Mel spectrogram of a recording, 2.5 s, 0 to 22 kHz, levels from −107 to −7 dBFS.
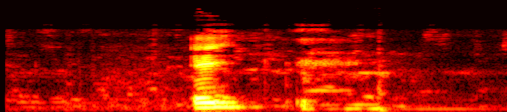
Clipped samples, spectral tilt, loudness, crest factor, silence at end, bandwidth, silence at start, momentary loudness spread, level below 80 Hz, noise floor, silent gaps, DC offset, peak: under 0.1%; -6.5 dB/octave; -18 LUFS; 22 dB; 0.65 s; 7.6 kHz; 0.95 s; 25 LU; -64 dBFS; -60 dBFS; none; under 0.1%; -2 dBFS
